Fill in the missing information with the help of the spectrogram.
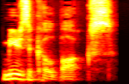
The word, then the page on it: music box: British English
